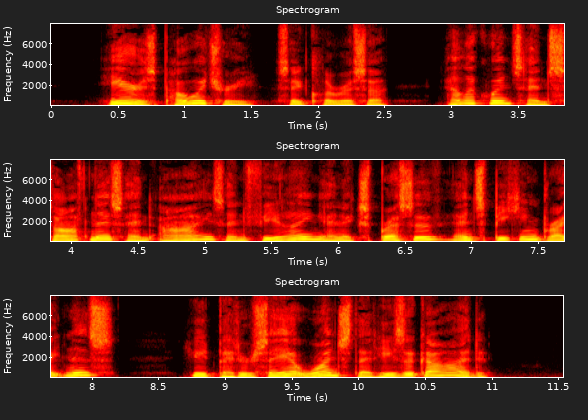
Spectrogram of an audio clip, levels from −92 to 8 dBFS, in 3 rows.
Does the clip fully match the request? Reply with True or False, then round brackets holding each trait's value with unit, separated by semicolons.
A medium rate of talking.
False (130 wpm)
